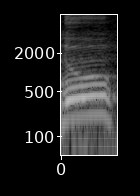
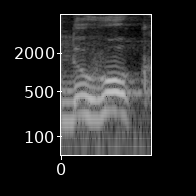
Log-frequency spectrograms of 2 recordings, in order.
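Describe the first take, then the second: First: No h sound is heard after the first syllable. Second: An h sound is heard after the first syllable. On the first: The speaker calls it right. "દુઃખ બોલીએ છીએ" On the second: The speaker calls it wrong. "અહીંયા દુઃખ એવું નથી બોલતા"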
